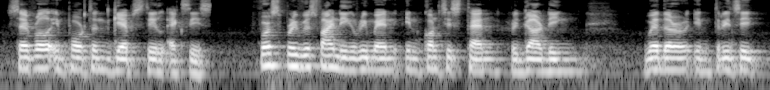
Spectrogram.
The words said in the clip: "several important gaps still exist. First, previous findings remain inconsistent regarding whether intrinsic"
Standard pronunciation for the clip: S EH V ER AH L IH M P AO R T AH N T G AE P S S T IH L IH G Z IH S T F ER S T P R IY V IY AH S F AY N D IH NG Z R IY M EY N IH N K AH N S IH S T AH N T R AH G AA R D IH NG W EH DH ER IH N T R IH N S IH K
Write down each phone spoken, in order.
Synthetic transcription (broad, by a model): S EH V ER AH L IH M P AO R T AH N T G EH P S S T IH L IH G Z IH S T F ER S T P R IY V IY AH S F AY N D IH NG R IY M EY N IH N K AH N S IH S T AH N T R AH G AA R D IH NG W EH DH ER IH N T R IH N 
